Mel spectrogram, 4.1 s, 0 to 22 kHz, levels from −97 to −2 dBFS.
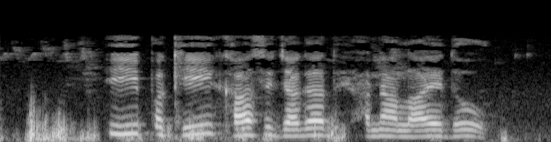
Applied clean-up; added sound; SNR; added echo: none; none; none; none.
